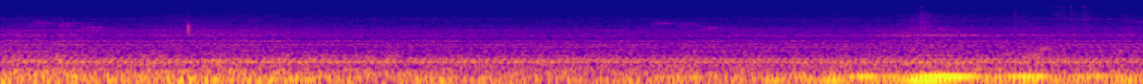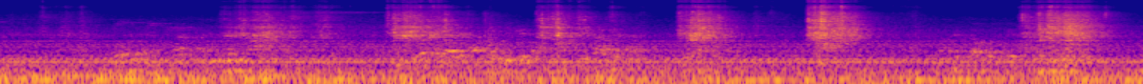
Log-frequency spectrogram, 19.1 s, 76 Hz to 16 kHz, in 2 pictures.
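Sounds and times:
road traffic rumble: 4.8 - 12.8.

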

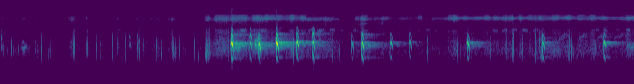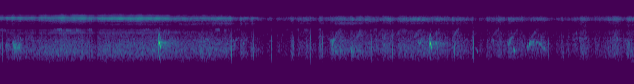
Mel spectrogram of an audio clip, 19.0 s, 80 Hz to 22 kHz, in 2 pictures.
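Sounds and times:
birds calling: 3.4 - 6.0, 14.2 - 19.0.

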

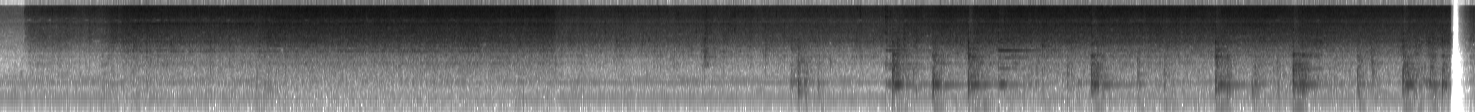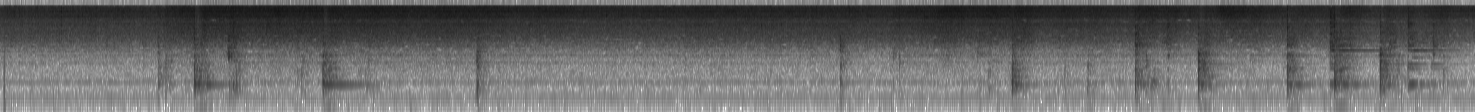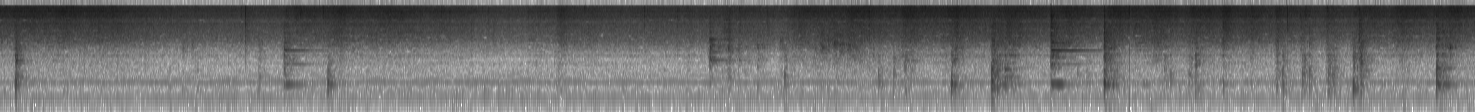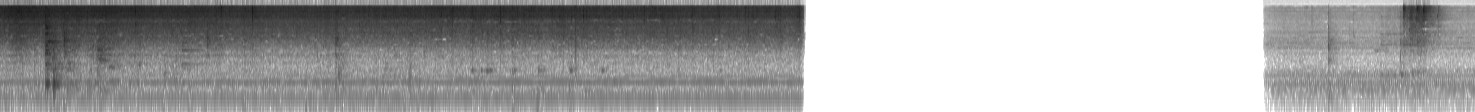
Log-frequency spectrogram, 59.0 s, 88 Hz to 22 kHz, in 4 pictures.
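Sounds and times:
ingredients sizzling in pan: 0.1 - 52.3
metal spatula scraping pan: 36.6 - 41.6, 43.8 - 46.4.

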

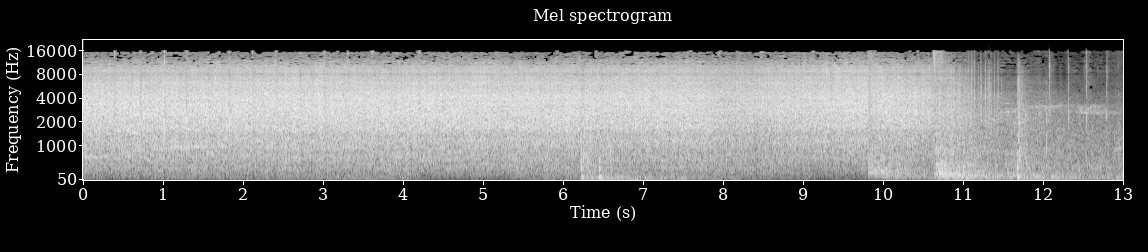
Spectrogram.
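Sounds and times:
fireworks hissing and crackling: 0.0 - 13.0
sharp firework bang: 5.7 - 8.4, 9.7 - 12.1
low booms of shells bursting: 6.1 - 8.4, 9.8 - 12.0.

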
